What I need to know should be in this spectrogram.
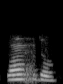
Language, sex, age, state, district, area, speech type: Odia, female, 45-60, Odisha, Angul, rural, conversation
